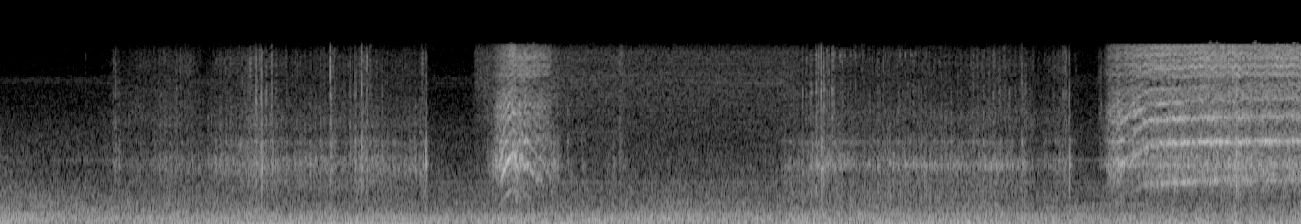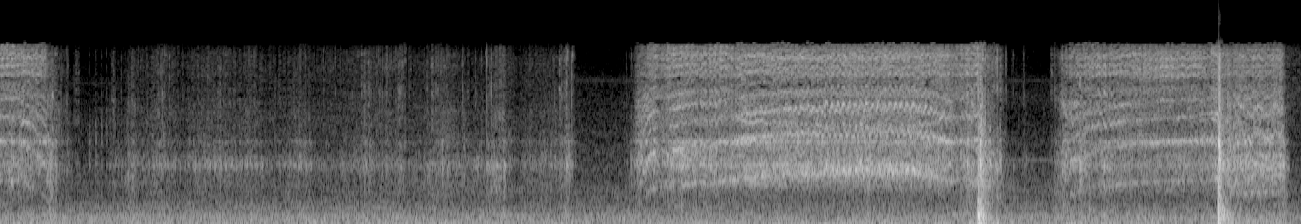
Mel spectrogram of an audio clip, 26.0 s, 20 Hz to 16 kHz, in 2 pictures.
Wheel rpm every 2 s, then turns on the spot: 10, 20, 20, 10, 20, 80, 130, 10, 20, 50, 190, 120, 170.
2-6 8-10 14-18 22-24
